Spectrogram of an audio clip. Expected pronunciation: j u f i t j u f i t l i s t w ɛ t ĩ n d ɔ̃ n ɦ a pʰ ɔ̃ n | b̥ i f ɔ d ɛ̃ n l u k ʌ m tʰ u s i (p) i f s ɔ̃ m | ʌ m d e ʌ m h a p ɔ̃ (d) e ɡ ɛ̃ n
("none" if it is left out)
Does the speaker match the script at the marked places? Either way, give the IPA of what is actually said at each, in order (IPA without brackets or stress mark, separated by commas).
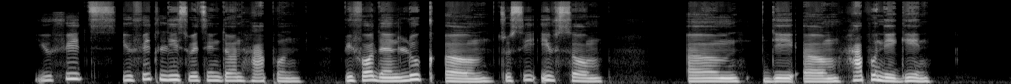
ʔ, n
